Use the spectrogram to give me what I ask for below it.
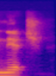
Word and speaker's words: niche: by the way there there is no right or wrong way niche or niche they're both fine some people like say niche because it rhymes with rich the riches are in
